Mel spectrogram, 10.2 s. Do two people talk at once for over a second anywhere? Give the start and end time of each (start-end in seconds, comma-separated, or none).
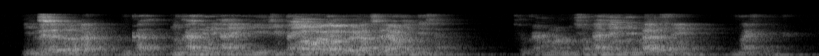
3.7-5.1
